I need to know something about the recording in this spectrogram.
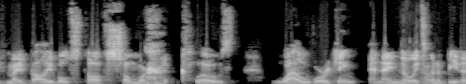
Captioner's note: laughing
